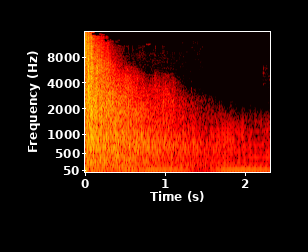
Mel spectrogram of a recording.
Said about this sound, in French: Un coup de feu retentit, tiré par Stoker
